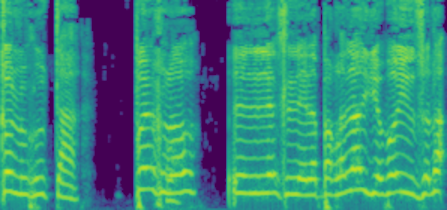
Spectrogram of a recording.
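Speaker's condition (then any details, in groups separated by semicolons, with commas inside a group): Down syndrome; congenital, extra copy of chromosome 21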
